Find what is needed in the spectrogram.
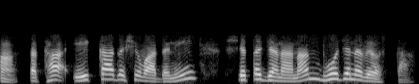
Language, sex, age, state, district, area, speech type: Sanskrit, male, 30-45, Maharashtra, Nagpur, urban, conversation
